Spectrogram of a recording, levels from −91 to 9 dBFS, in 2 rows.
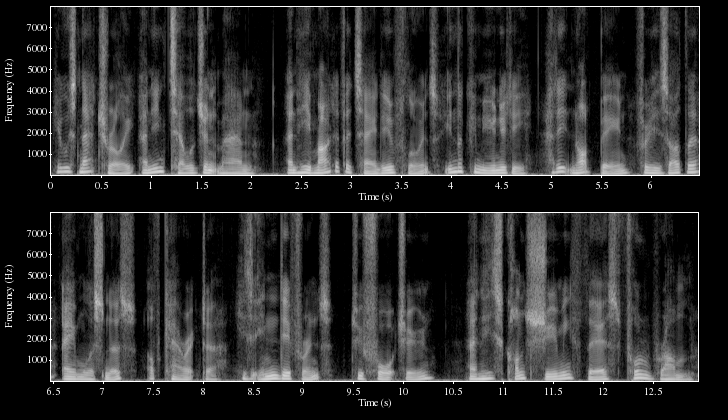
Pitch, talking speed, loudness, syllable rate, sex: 120 Hz, 160 wpm, -19 LUFS, 5.2 syllables/s, male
